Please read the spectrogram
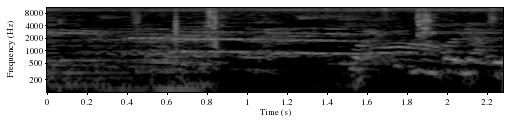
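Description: A rooster crowing, faint, over the quiet sounds of a yard.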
